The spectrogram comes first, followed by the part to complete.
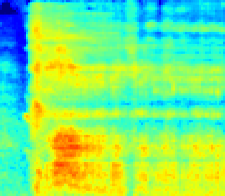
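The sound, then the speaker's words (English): A voice makes a loud, rough, growling rumble as a quiz buzzer sound; it starts abruptly and holds for about two seconds, a vocal imitation of an earthquake's deep roar, alone without speech. “um, it's either the sound of an earthquake or a volcano or the magnetic flux of the earth.”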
